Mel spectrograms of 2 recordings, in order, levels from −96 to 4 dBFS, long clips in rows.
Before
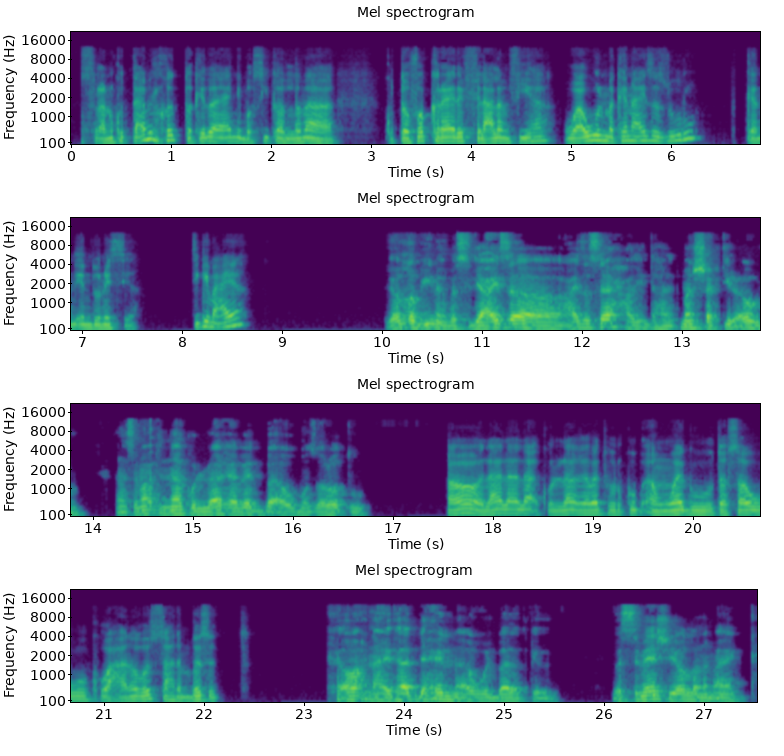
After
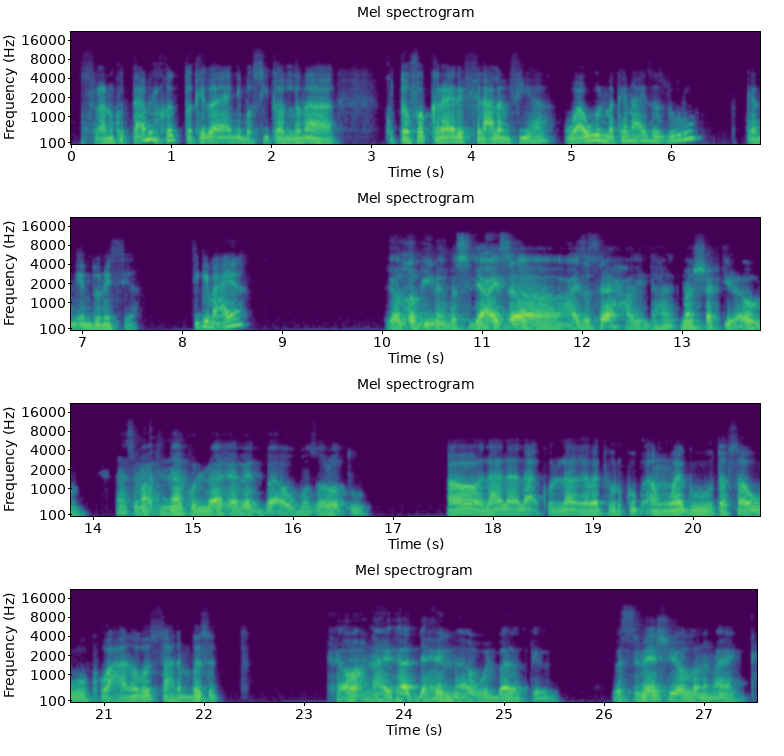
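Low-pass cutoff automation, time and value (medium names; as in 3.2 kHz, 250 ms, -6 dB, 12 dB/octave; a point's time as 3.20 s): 2.1 kHz
from 1.03 s 3.8 kHz
from 3.51 s 2.3 kHz
from 4.51 s 1 kHz
from 6.94 s 2.2 kHz
from 8.27 s 4.3 kHz
from 12.07 s 1.9 kHz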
